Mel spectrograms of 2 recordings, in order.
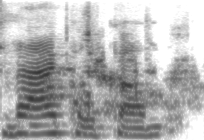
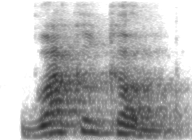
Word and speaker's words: Wakelkamp: So it's, well, in Dutch it's Wakelkamp. Wakelkamp.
